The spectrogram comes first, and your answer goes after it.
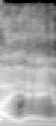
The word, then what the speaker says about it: Valle: Del I would have Valle, my friend, Hispanic pronunciation. I would have thought it was French, but he is Cuban.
